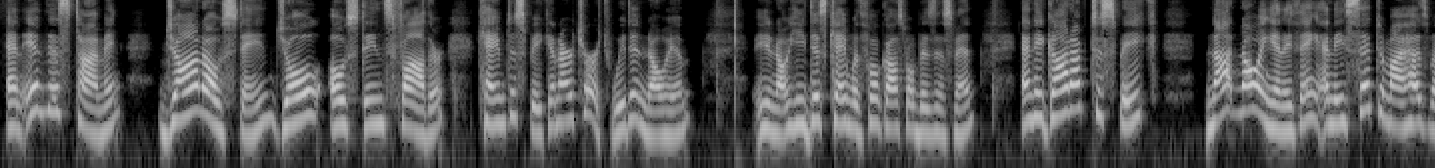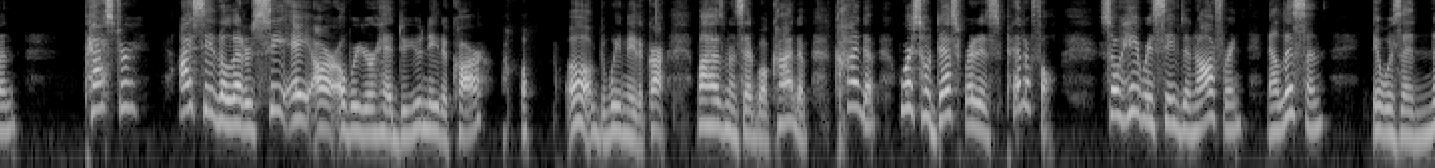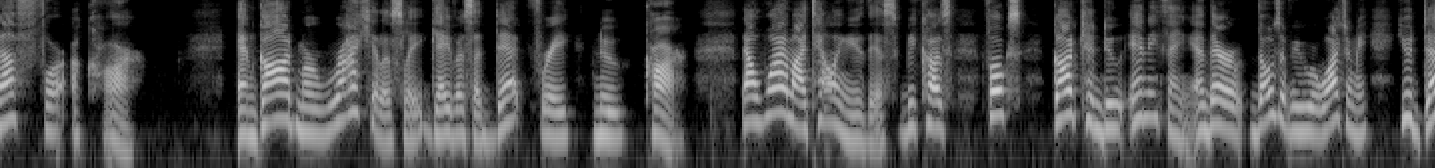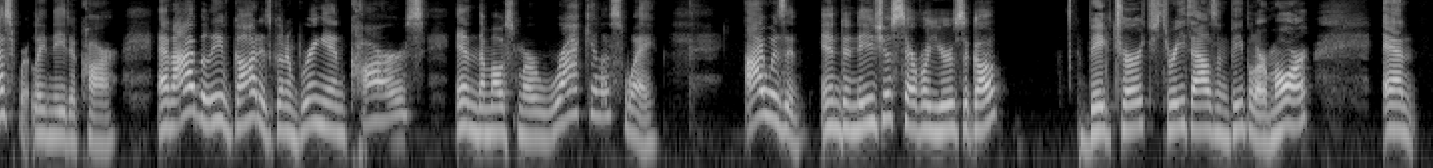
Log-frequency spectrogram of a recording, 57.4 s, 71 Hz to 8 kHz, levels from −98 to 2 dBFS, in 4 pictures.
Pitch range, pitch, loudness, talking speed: 195-280 Hz, 230 Hz, -27 LUFS, 165 wpm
